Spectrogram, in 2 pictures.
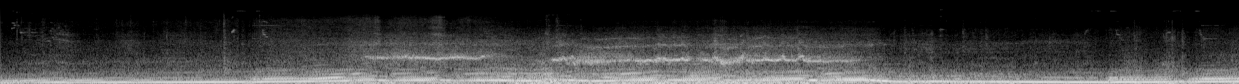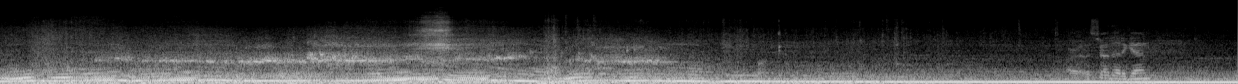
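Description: A Mazda Miata street drifting, its engine revving and falling in long sweeping rises while the tires skid and squeal, loud and close throughout, with talk over the top.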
